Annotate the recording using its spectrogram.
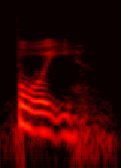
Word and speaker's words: Fowey: For anybody that hasn't been to Foy, it's spelled F-O-W-E-Y.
